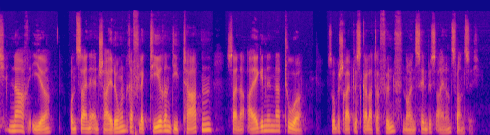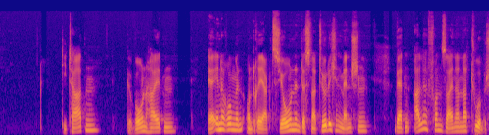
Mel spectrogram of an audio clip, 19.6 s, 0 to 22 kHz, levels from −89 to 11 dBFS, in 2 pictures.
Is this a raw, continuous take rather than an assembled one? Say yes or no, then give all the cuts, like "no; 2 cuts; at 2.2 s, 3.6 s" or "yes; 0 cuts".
yes; 0 cuts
